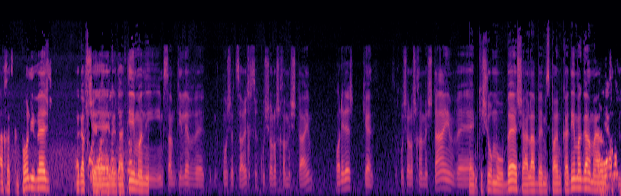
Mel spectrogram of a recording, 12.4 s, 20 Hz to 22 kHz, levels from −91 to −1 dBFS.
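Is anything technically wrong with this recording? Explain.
Yes. At 0.0–1.03 s, 1.47–1.59 s and 12.02–12.44 s there is speech suppressed in double talk. The echo canceller likely could not separate the talker from overlapping far-end echo, so it pulled the voice down, by up to roughly 15 dB, in brief dips.

At 0.22–0.42 s, 0.99–1.87 s, 2.21–2.66 s and 12.02–12.36 s, the other side's voice is leaking through. The canceller likely left residual loudspeaker echo in the microphone signal. It is faint at first, clearly audible in the middle two stretches, and about as loud as the talker at the end.

From 2.97 s to 9.39 s, the input switched to a poorer device. The system likely changed microphones mid-recording. With no gap at the switch, the sound turns duller. It also drops around 10 dB in level and carries a faint new noise floor.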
